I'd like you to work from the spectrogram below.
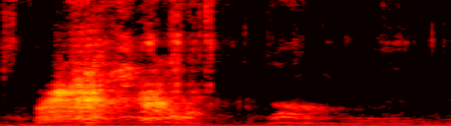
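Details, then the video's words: Domestic cat in a fight: a loud harmonic yowl that wavers and falls, followed by a quieter, lower drawn-out moan that drops in pitch. "Cat Fight"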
